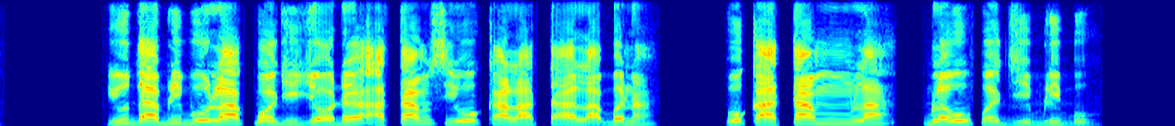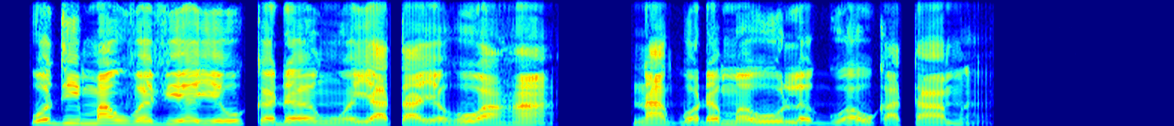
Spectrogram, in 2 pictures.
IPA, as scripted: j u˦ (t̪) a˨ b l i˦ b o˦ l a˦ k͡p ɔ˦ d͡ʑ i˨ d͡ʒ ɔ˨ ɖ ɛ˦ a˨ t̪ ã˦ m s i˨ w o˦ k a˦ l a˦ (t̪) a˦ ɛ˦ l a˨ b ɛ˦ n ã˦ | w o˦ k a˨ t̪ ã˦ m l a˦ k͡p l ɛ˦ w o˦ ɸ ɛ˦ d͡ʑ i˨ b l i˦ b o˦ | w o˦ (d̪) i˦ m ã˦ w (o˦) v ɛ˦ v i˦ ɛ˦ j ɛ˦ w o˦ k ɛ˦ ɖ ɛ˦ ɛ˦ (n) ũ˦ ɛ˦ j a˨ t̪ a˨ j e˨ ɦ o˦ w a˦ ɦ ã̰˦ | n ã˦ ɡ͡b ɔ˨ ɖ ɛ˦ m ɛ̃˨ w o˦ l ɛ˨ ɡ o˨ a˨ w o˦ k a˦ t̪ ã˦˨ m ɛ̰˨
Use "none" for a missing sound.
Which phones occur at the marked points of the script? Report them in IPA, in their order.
d̪, t̪, d̪, u˦, ŋ

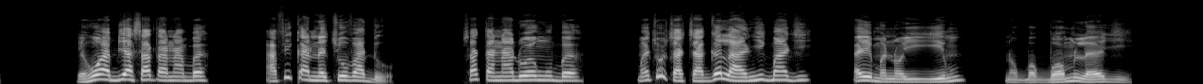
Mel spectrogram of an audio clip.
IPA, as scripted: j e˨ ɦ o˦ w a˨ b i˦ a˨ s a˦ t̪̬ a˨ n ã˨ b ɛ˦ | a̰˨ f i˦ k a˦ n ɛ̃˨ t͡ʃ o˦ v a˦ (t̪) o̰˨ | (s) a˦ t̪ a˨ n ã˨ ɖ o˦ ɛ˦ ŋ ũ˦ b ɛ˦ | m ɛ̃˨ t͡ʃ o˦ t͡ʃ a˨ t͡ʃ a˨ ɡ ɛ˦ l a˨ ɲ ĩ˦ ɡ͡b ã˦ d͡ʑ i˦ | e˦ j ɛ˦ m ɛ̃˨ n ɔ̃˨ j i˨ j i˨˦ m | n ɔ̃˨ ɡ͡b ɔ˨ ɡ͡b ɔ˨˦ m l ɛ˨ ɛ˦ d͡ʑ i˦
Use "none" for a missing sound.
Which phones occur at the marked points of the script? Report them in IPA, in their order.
d̪, s

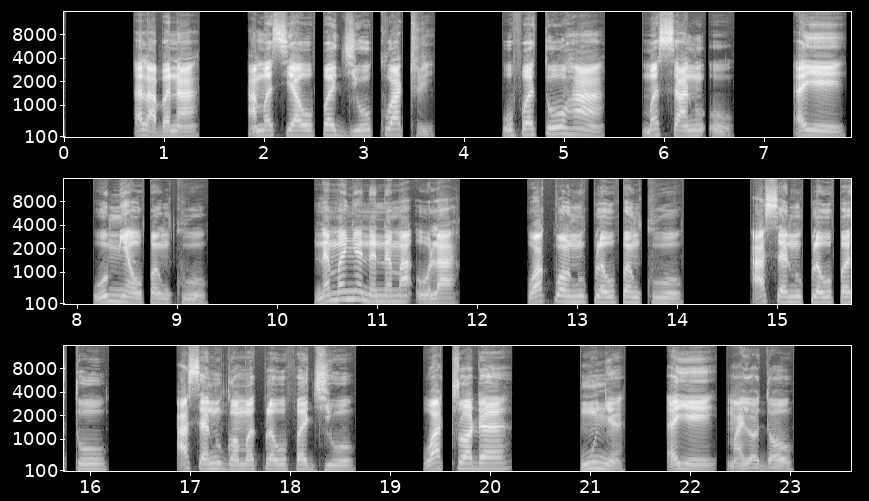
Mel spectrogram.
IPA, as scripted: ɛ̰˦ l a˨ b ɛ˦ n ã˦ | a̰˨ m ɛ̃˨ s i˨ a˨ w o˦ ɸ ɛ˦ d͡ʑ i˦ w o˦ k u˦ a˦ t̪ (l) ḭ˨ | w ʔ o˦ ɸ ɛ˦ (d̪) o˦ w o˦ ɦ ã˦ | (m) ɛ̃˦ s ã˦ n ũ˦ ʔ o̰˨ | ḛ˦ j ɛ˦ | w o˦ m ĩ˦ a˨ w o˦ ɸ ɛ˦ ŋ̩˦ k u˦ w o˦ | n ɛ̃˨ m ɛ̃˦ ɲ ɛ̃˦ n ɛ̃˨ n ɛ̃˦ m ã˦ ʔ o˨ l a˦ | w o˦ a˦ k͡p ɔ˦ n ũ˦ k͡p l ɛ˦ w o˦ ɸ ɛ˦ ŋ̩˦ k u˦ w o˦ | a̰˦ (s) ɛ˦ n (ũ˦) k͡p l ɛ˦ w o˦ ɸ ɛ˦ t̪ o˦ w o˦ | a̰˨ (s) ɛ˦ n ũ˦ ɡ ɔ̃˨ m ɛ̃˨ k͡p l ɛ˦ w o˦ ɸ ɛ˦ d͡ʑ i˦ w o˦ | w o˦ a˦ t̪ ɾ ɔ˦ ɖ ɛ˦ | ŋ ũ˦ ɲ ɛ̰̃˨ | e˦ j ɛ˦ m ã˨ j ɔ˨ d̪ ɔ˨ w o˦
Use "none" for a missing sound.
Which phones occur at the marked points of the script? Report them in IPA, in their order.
ɾ, t̪, m, s, ũ˦, s

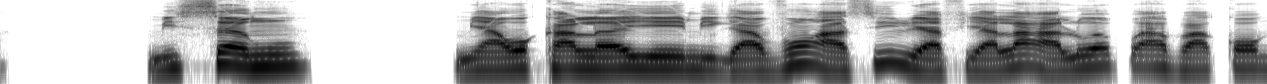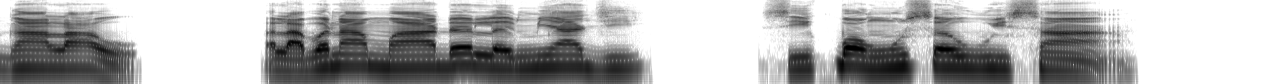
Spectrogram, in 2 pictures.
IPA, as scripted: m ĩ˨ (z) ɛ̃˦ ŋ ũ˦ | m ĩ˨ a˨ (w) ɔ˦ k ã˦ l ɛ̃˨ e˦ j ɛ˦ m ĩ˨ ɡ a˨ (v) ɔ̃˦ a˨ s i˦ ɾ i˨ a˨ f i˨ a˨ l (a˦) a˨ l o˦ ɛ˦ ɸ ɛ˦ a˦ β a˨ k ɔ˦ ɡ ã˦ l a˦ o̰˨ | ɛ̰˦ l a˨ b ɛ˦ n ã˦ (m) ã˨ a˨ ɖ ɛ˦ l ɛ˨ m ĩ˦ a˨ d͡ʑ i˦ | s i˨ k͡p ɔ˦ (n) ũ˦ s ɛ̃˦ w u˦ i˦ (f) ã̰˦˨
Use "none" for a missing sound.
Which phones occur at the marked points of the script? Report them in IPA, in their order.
s, w, v, a˦, m, ŋ, s

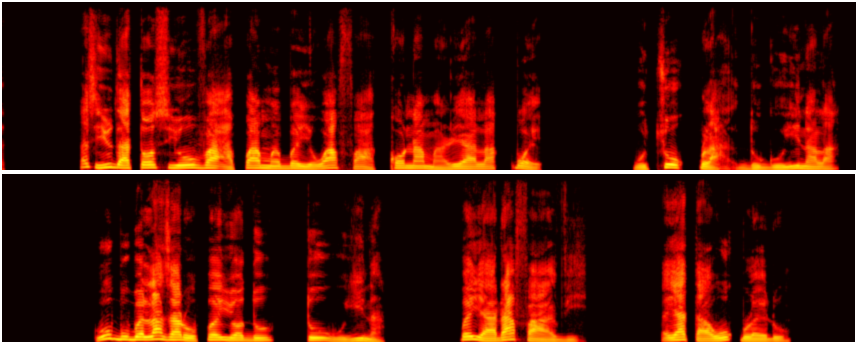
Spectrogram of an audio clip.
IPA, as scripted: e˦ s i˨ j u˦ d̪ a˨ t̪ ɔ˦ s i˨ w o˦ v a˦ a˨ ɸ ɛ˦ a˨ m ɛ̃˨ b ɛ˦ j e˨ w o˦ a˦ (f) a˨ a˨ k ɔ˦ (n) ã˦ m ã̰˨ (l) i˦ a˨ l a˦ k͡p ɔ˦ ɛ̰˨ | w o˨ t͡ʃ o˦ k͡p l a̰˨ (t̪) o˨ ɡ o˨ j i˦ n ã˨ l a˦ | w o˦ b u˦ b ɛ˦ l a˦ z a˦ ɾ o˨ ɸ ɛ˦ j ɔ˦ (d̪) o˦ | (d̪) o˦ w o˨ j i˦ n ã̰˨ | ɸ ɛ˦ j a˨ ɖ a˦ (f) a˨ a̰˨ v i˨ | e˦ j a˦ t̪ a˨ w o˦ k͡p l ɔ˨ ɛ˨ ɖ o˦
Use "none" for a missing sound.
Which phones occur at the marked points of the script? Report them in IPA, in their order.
f, n, ɾ, d̪, d̪, t̪, f

